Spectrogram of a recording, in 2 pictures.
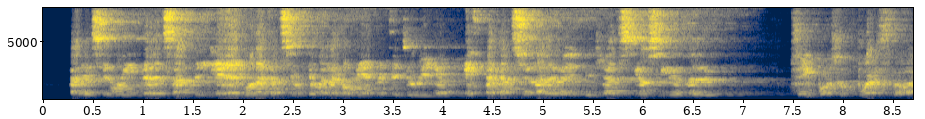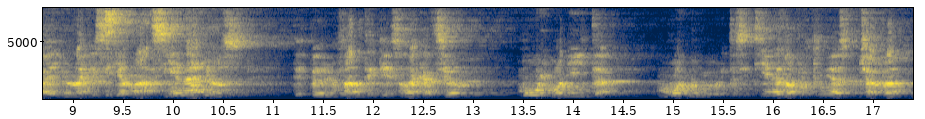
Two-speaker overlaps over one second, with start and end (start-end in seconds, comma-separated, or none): none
